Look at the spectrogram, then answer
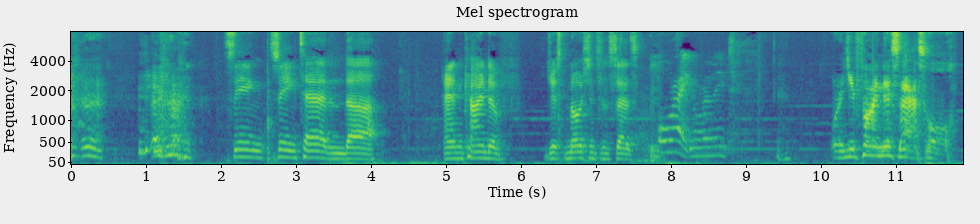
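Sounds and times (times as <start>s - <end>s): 
person imitating a lingering cough from a long cold: 0.1s - 1.7s
speech: 0.1s - 4.2s, 5.0s - 11.8s.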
